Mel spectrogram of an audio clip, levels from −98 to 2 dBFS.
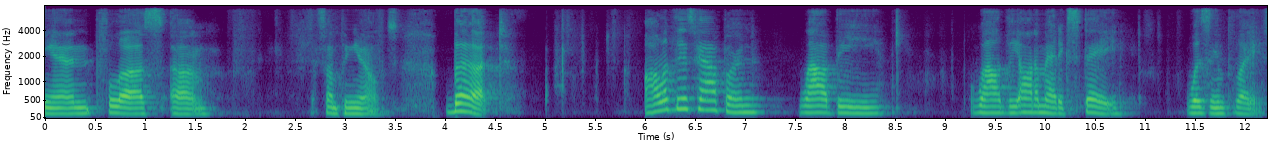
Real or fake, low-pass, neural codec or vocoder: fake; 7.2 kHz; codec, 16 kHz, 1.1 kbps, Voila-Tokenizer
